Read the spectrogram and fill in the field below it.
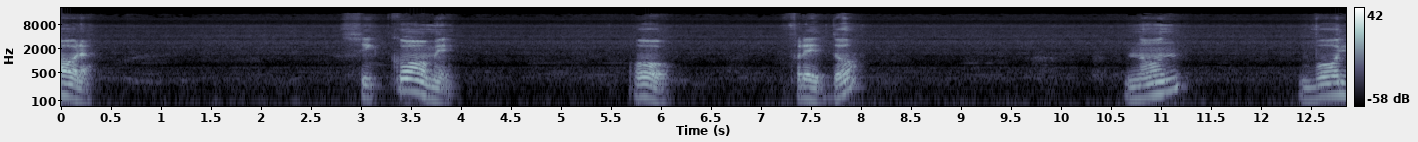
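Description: A man speaks slowly through an online call, in short phrases with long pauses.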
